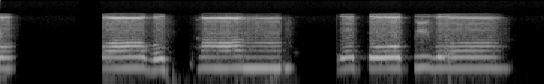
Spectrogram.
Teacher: वस्थाम नहीं है, वस्थांग है, अंग है। क ख ग घ ण अंग, वस्थांग। पीछे, इसके पीछे गा है, इसलिए गा लगाइए।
